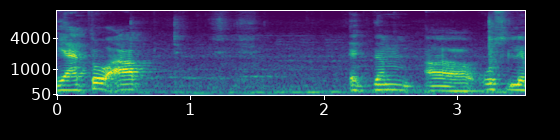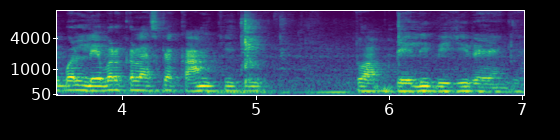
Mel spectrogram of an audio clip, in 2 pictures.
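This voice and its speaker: Spoken with a Bihari accent and fairly even intonation, the voice leaves long, frequent pauses amid noticeable background noise and audible room echo. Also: man, fairly high pitch for a man. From Bihar, Muzaffarpur. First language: Bhojpuri (speaking Hindi). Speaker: film and TV actor. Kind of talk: interview.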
